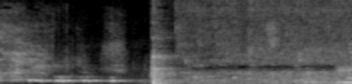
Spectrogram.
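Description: A kitchen sink faucet turned on abruptly after a brief voice, water then running in a steady hiss and splash, close by.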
